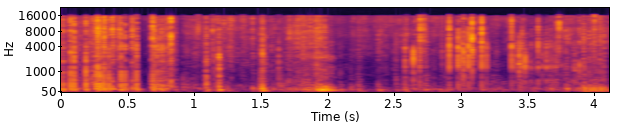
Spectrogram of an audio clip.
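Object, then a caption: Kraft paper sheet. A large light-brown kraft paper sheet is held close in front of the microphone and crumpled and rubbed with the fingers of both hands. Dense, crackling crinkles and rustles come in quick bursts over a soft, low rumbling body, with a longer smooth rubbing swell near the middle.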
